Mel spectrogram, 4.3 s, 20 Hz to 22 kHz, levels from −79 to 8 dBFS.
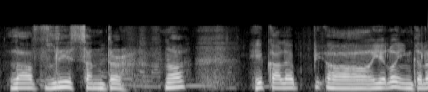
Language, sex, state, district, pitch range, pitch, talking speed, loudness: Rengma, male, Nagaland, Kohima, 155-175 Hz, 165 Hz, 140 wpm, -13 LUFS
